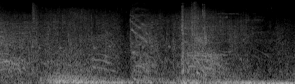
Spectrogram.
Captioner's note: gun firing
